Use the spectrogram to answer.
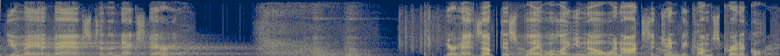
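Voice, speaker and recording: A man playing a formal, measured training course announcer giving instructions in a video game. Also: medium pitch, fairly bright tone, lightly acted. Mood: formal, instructive. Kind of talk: scripted game tutorial narration.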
